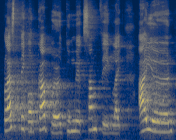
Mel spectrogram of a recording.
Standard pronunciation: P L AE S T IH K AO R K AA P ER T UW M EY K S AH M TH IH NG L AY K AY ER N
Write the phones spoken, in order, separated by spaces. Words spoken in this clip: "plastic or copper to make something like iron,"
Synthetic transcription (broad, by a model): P L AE S T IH K AO R K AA B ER T UW M EY K S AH M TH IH NG L AY K AY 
